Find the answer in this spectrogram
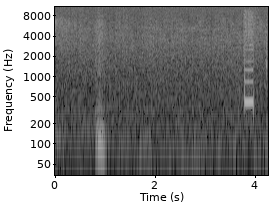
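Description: Telephone line hiss while a call rings through, with a short falling voice-like sound about a second in. Near the end comes the brief start of the next ringback tone, a steady single beep that cuts off quickly as the call is answered.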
